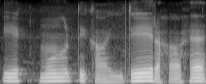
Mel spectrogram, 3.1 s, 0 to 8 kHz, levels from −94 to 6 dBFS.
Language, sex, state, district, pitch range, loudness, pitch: Hindi, male, Madhya Pradesh, Katni, 100-130 Hz, -17 LUFS, 125 Hz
